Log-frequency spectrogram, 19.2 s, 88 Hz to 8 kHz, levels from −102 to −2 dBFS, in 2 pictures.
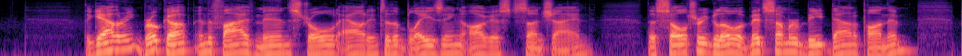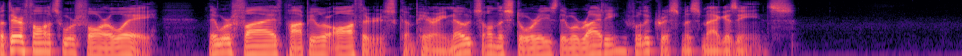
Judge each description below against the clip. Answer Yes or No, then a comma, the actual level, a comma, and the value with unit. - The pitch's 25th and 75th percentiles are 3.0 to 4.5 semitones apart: Yes, average, 4.2 semitones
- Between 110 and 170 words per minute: Yes, average, 150 wpm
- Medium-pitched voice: No, low, 105 Hz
